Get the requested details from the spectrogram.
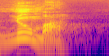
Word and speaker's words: pneuma: But then in the New Testament, it's the word pneuma. I'm going to spell it for you because I see somebody writing N-O-O-M-A. It is P-N-E-U-M-A. P-N-E-U-M-A for my note takers.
